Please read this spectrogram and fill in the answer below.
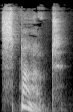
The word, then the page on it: spout: British English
